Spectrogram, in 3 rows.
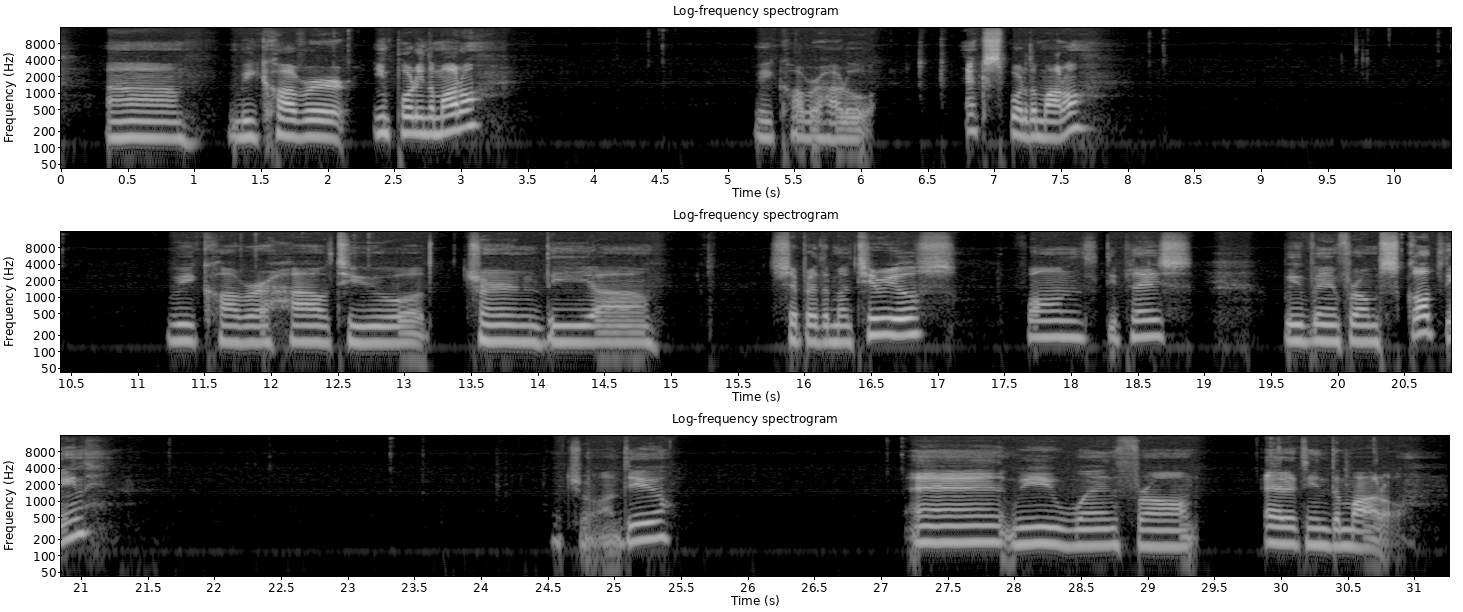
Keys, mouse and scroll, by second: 2.0 click, 6.5 a, 8.2 click, 11.7 click, 12.7 click, 24.5 ctrl+z, 27.1 ctrl+z, 27.1 click, 29.1 Tab, 29.8 click, 30.4 g.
